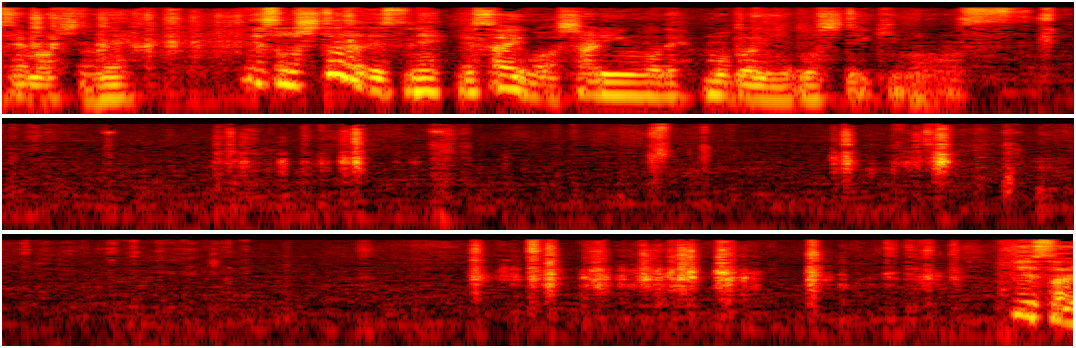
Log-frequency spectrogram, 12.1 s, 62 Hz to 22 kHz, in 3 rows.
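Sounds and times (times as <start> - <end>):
plastic toy parts clicking: 4.8 - 5.5, 6.4 - 7.7, 9.8 - 11.8.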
